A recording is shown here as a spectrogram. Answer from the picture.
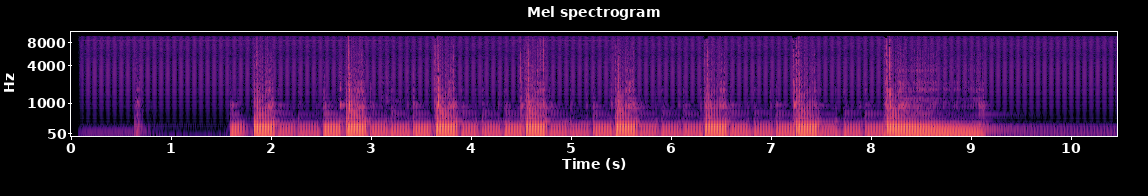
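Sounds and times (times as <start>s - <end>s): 
bass accent: 1.6s - 9.2s.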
